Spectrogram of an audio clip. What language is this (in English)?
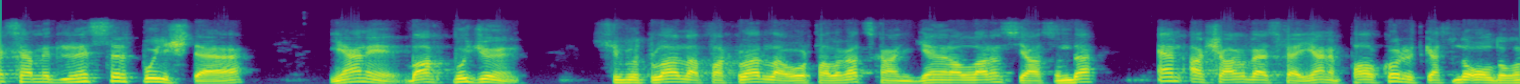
Turkish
